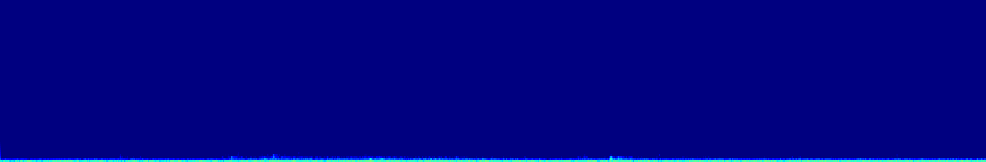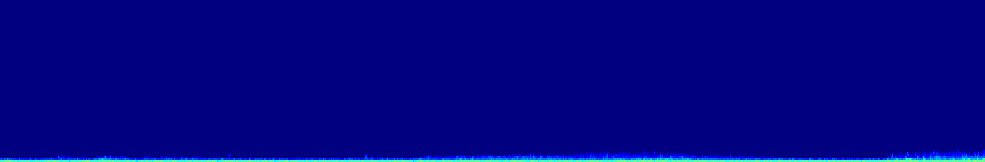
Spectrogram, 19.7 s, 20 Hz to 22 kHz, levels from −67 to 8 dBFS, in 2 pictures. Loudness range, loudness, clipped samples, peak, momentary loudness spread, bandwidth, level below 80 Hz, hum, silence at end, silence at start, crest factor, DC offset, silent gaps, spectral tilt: 3 LU; -37 LUFS; under 0.1%; -16 dBFS; 5 LU; 1.5 kHz; -32 dBFS; none; 0 s; 0 s; 12 dB; under 0.1%; none; -14 dB/octave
